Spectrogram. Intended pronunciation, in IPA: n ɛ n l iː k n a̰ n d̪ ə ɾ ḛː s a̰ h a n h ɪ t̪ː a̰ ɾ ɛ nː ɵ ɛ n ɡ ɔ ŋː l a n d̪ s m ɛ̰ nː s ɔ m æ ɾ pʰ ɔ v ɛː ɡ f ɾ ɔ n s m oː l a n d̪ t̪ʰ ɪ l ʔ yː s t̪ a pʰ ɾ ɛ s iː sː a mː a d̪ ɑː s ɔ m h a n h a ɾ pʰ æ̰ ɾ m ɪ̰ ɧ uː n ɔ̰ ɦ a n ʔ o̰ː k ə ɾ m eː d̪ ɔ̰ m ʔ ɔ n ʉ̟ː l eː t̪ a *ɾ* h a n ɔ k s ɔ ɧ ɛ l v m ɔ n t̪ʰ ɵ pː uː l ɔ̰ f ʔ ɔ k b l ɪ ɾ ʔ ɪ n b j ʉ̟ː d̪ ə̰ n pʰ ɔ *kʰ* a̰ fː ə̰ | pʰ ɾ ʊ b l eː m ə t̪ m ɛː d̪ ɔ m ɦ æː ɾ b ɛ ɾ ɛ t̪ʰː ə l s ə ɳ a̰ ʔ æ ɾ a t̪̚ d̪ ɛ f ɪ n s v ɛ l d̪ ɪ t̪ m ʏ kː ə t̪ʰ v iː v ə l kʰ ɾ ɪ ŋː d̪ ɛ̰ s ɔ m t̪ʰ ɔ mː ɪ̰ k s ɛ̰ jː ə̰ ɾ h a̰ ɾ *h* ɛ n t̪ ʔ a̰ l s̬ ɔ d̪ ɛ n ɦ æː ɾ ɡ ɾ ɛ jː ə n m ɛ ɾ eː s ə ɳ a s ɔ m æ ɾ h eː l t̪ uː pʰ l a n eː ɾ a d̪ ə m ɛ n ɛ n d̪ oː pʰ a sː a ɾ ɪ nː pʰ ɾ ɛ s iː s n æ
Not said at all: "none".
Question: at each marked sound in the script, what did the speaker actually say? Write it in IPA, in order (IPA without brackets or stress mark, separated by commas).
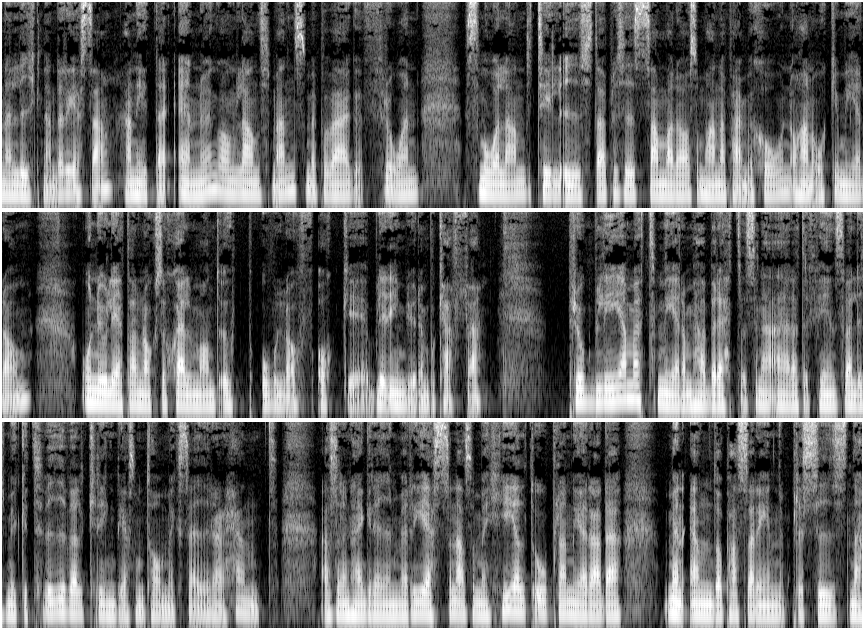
ɾ, kʰ, h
